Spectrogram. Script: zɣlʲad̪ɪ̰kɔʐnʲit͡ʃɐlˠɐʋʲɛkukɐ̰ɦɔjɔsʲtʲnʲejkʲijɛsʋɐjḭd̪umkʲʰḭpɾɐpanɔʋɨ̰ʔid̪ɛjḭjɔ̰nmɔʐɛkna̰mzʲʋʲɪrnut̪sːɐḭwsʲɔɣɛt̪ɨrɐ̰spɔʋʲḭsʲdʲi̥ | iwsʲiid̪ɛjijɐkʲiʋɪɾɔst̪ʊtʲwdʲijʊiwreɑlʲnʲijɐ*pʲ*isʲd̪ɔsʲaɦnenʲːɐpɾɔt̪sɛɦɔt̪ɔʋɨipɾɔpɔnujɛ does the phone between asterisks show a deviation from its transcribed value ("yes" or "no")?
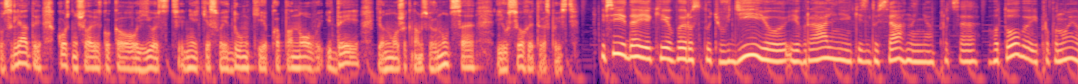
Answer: yes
